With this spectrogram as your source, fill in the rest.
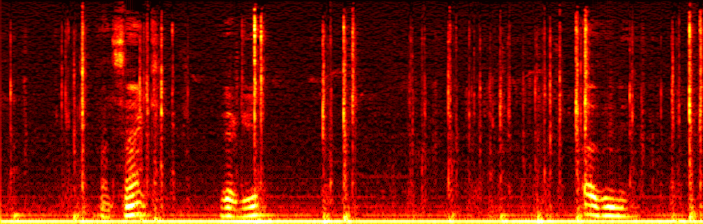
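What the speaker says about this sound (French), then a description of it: "je tape les autres informations" Keystrokes on a computer keyboard entering business card details, a steady run of crisp clicks that comes and goes under a voice speaking intermittently.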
